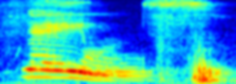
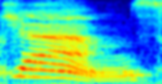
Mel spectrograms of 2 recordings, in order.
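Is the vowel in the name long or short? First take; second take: long; short. First: The vowel is a long A sound. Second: The vowel is a short A sound. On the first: The speaker calls it right. "which makes the A say its name" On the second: The speaker calls it wrong. "but not Jams, because that sounds like J A M S"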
